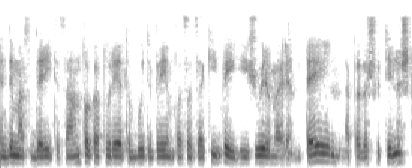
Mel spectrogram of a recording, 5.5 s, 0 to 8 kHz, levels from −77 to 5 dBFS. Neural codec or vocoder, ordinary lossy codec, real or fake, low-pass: codec, 24 kHz, 0.9 kbps, WavTokenizer, medium speech release version 1; MP3, 24 kbps; fake; 7.2 kHz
